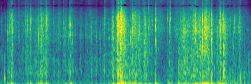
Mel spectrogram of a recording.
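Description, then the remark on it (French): Newspaper pages rustle and crinkle as someone deliberately makes noise with them for a couple of seconds, a dense, crackling scratch of paper with a sharper crunch midway and no voices. “J'aime bien faire du bruit avec mes journaux.”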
